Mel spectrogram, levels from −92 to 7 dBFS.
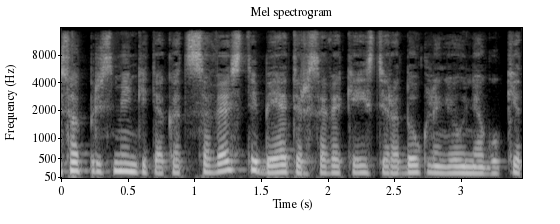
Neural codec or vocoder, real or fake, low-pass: none; real; 14.4 kHz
